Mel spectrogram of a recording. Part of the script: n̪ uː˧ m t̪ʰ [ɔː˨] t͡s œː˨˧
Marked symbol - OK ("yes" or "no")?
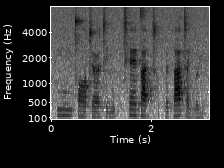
yes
